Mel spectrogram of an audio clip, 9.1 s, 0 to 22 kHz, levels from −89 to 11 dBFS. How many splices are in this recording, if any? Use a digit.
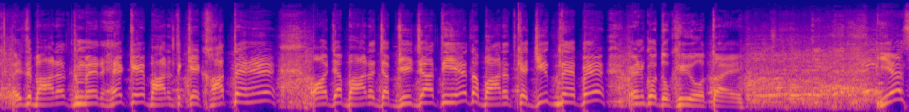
0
